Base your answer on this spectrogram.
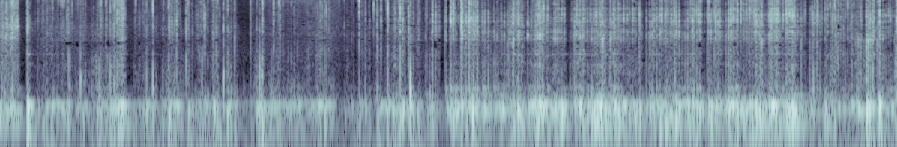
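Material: Rhinestone.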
